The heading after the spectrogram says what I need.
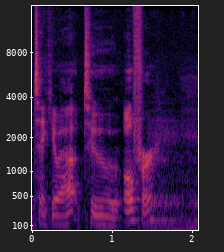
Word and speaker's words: Ophir: Then on day 3, I decided to take you out to Ophir, rhymes with gopher, a little mining town where they had a big sign that said, "Go away, don't come in, we're virus free."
